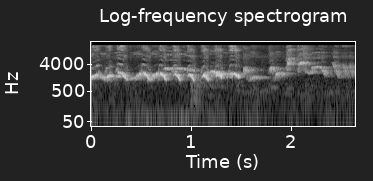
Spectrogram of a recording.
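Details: Oriental magpie-robin female calling the male to heighten his breeding drive, giving a rapid series of wavering, warbled notes followed by higher, harsher squawky notes.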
